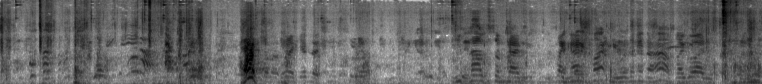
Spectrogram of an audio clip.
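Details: Dogs at a dog park, happy play interrupted by a dogfight; one loud, sharp bark stands out near the middle, with scattered yips and whimpers around it and people talking throughout.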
